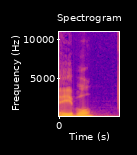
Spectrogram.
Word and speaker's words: AAEEBL: It's abbreviated AAEEBL, and they pronounce it ABLE.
